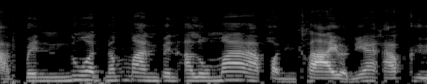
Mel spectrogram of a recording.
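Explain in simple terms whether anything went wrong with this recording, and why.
A noise reduction tool was pushed too hard across the whole recording, a case of overdone noise removal. It shuts off parts of the sound it mistakes for noise, so the background drops and breaks up into twinkling, warbling specks.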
